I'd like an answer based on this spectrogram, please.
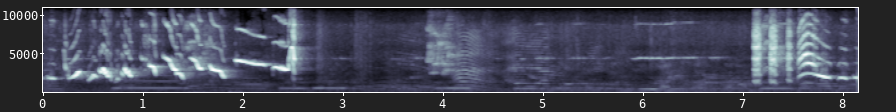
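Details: Kacer poci (Oriental magpie-robin) singing a lure song: a fast run of sharp rising and falling whistled notes, a quiet pause with soft scratchy sounds, then a brief loud burst of clicks and a descending whistle.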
